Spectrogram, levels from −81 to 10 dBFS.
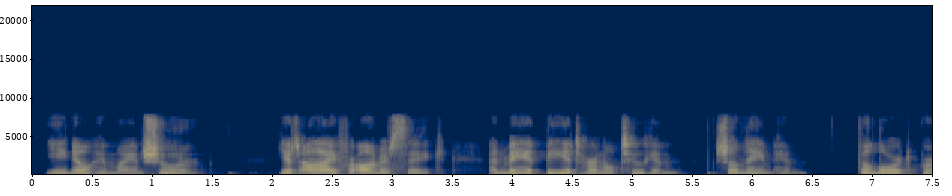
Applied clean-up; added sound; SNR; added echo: neural mask model DeepFilterNet 3.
